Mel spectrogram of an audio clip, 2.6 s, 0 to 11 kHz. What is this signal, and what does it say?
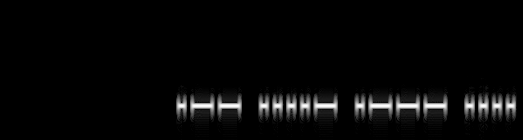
Morse code, heard as a keyed tone, about 36 wpm, 700 Hz. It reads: W4JH
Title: USA Call Signs - 5 Characters - 8x Character Spacing - 35wpm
